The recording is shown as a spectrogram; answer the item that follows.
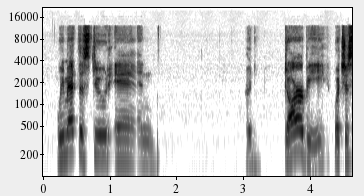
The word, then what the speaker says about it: Derby: would pronounce it like that because that's how it's spelled aluminum but they call it aluminium and stuff like that and it's Darby even though it's d rby y but it's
